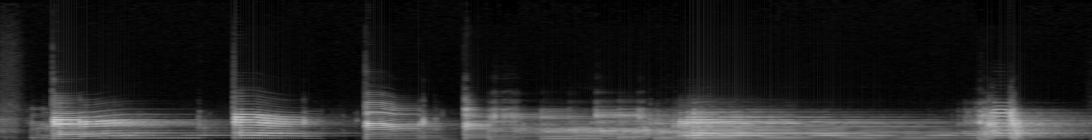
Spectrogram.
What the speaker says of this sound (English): Okay, so that's just the reverb now.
